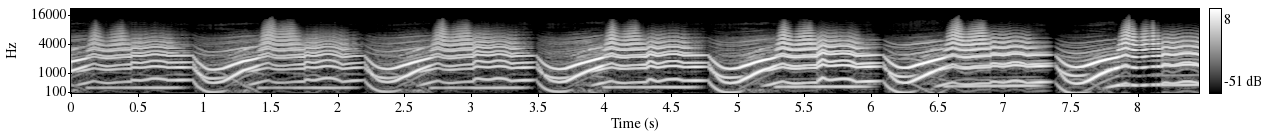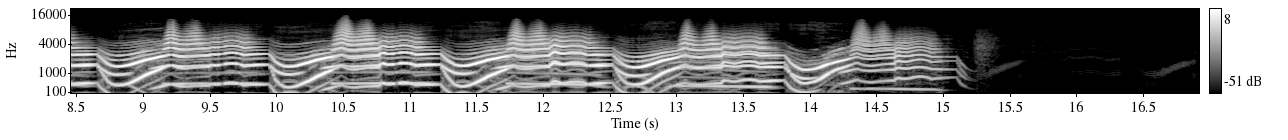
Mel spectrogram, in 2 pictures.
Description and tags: third, stuck with an alien,(small room)
3, homemadevocoder, vocodervice1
